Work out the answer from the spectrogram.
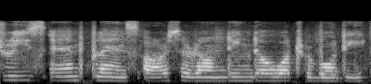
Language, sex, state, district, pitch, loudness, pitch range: English, male, Assam, Kamrup Metropolitan, 170 Hz, -12 LUFS, 170-185 Hz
